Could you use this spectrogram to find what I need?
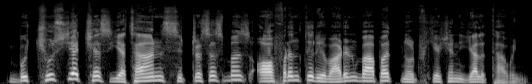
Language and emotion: Kashmiri, neutral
